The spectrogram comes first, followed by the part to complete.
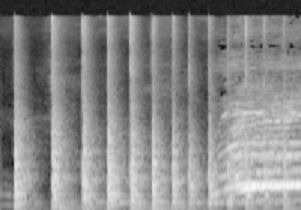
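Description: Hand-held frame drum struck with a beater on its own, each beat ringing low and fading, the beats quickening from about two a second to about four. About three seconds in, voices come in singing over the drumbeat.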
